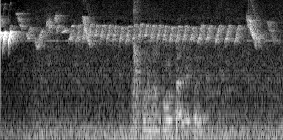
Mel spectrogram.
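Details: White-eye giving a long, thin, high trill held on one pitch for several seconds, with a few quick downward-swept notes at the start and end; a brief burst of human speech partway through.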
